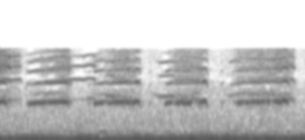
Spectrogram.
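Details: Swift calling at the nest at first light, three drawn-out nasal calls, each slightly arched in pitch, separated by short gaps, with a low steady hum underneath.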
